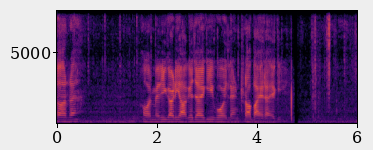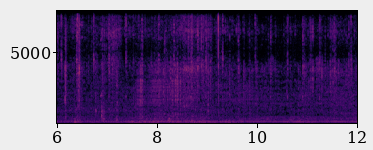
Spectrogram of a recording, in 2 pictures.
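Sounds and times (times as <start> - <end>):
car engines running at low speed: 0.0 - 12.0.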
